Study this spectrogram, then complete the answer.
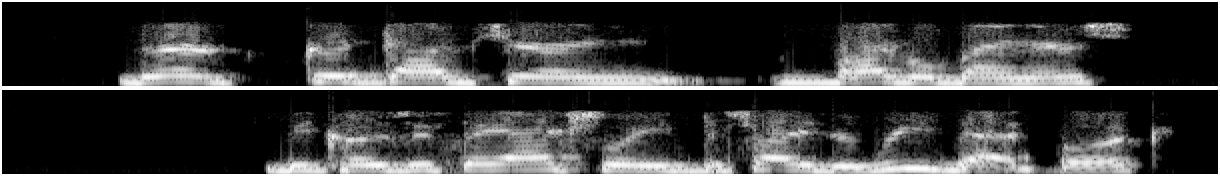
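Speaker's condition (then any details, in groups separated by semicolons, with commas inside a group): Cerebral palsy; lifelong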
